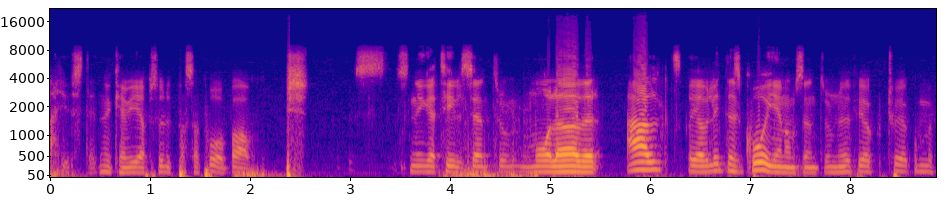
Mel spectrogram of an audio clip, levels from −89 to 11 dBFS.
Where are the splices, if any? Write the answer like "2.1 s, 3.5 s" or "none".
none

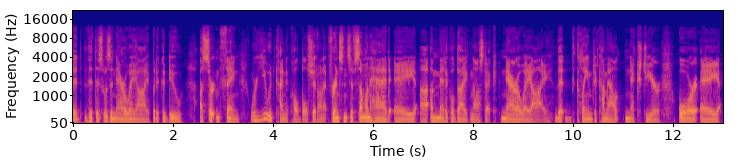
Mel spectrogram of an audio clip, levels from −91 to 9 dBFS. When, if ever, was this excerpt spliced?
8.5 s

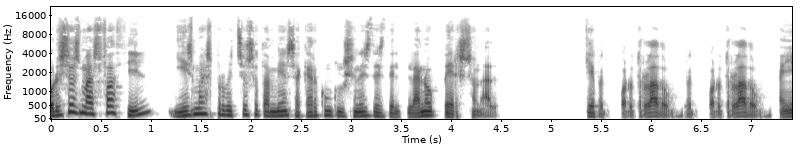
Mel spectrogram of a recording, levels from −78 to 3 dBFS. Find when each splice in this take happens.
1.1 s, 6.3 s

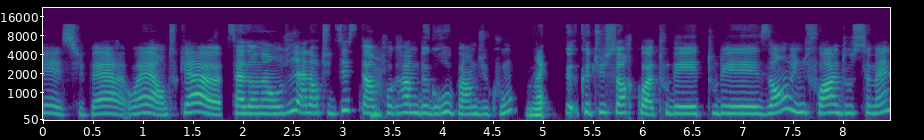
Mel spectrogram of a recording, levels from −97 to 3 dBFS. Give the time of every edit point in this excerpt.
1.8 s, 4.8 s

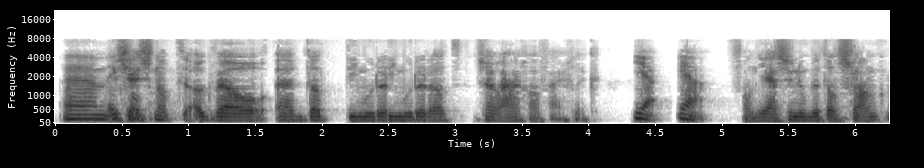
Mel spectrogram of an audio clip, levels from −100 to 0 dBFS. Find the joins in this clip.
2.5 s, 4.6 s

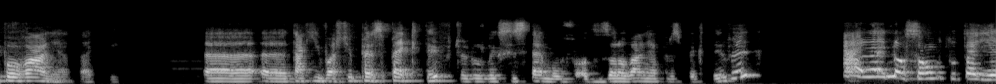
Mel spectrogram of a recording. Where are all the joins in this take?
none

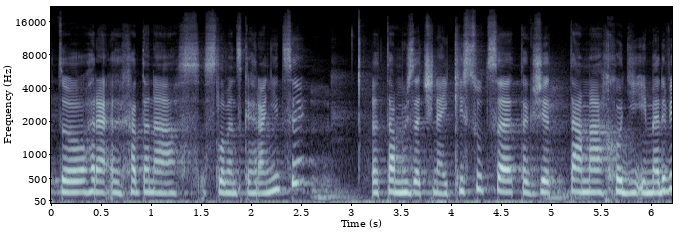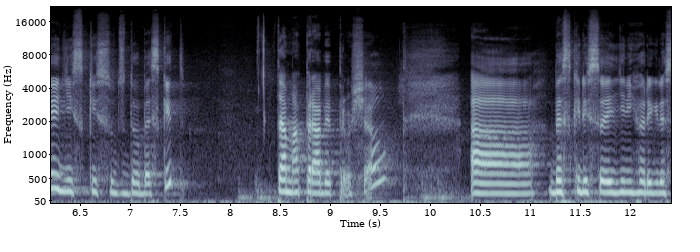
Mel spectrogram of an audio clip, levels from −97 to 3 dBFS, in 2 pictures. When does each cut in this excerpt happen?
none

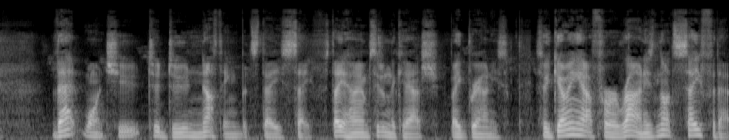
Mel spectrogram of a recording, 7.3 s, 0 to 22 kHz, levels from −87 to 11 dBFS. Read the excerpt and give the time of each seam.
4.5 s, 5.3 s

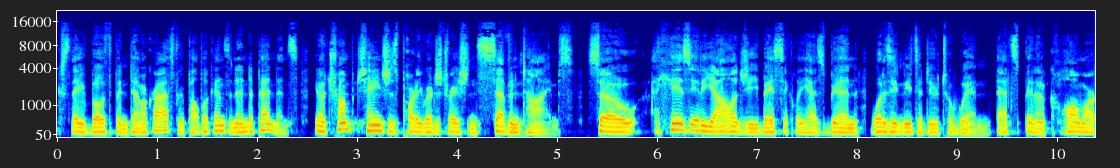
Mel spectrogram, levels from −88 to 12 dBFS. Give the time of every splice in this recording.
2.5 s, 5.3 s, 8.1 s

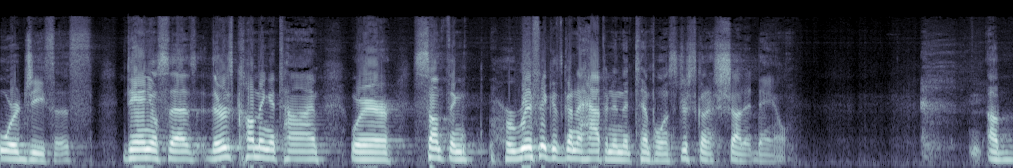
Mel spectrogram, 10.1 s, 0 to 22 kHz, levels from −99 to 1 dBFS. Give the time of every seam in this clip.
none

